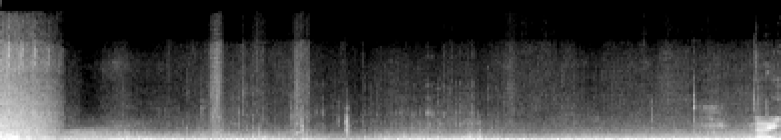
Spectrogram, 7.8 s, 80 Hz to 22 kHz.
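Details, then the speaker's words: 1964 Buick Electra V8 after intake manifold core plug replacement and silicone cleanup: low soft idle with steady lope, no puffing or ticking from the manifold; no more exhaust leak at bottom of intake manifold. "no more exhaust leak at the bottom of the manifold good job knucklehead"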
